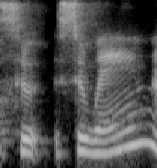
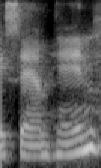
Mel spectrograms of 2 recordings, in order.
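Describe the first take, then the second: First: Suwain said slowly as soo-WAYN; unsure, stretched-out Suwain; tentative pronunciation. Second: Samhain said as SAM-hayn; Samhain in two parts, SAM-hayn; English pronunciation. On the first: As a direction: try Suwain haltingly, with a w in the middle. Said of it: "what's it called?". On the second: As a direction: say Samhain with m and h sounded. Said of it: "I usually say Samhain 'cause I'm English". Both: Shown as a demonstration.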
